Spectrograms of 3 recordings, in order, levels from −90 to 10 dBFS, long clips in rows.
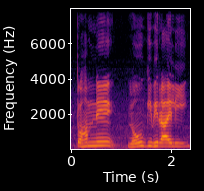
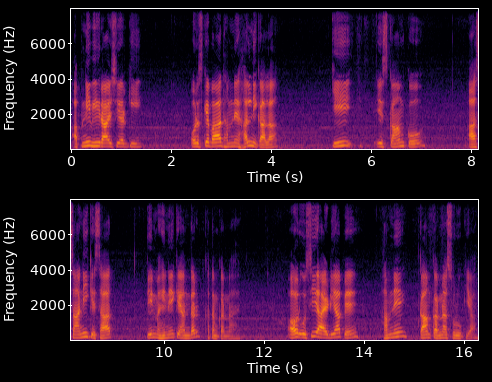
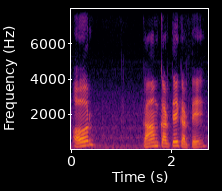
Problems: background sounds at intervals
